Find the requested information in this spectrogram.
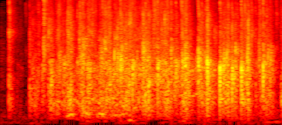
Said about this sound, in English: You can clap after each, you know what I'm saying, after each name clap. You know, we're not going to do a graduation style where I say everybody. After each name, you can clap.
